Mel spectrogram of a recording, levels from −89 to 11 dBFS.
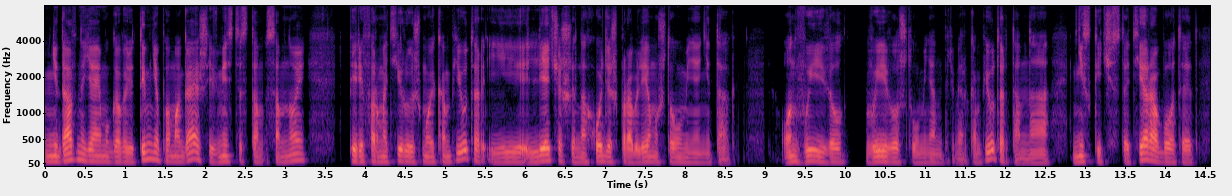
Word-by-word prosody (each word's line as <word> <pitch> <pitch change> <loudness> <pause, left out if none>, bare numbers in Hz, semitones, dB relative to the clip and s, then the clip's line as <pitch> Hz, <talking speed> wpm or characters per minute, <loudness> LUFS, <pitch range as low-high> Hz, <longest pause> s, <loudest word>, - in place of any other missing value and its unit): Недавно 110 +6 +4
я 105 -2 +3
ему 100 -1 -2
говорю: 90 -1 0
"Ты 130 - +2
мне 135 -3 0
помогаешь 100 +6 +1
и - - +1
вместе 100 +4 -3
с - - -9
там - - -3
со - - -2
мной 115 +6 -3 0.5
переформатируешь 95 -1 +1
мой 90 -1 -1
компьютер, 130 - 0
и 90 +1 -1
лечишь, 110 +6 +4
и 90 - -1
находишь 90 +2 +1
проблему, 90 -1 +1
что 80 +3 -3
у 85 - -3
меня 80 -1 -6
не 80 0 -10
так". 65 -3 -8 0.6
Он 100 - +1
выявил 90 -3 +1 0.2
выявил, 95 -3 +2
что - - -7
у - - -7
меня, 80 0 -6
например, 75 -4 -12
компьютер, - - 0
там, 75 0 -7
на 75 -1 -3 0.3
низкой 100 +1 -2
частоте 130 +1 +2
работает, 85 -7 +2
95 Hz, 160 wpm, -27 LUFS, 85-100 Hz, 0.6 s, Недавно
